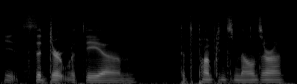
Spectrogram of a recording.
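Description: A man's voice: fairly low pitch, level tone, fast, bright, forceful tone, slight background noise. A man giving casual, unscripted gameplay commentary, rambling as he thinks aloud. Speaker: gaming video host.

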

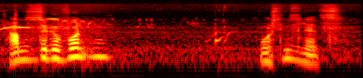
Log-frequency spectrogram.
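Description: A man playing a soothing but bossy confidant who coaches someone by phone in an audio drama, halting and repeating himself as he instructs. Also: high-pitched, gravelly, background noise. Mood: bossy, coaxing. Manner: halting, repetitive, instructive, reassuring. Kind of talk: one-sided phone conversation in an audio novel.

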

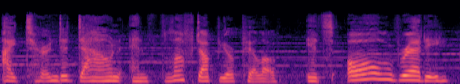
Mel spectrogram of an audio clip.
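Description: A woman's voice: lowish voice, slow, soft background music. An actress playing an anxious, fussing mother of grown children in a radio drama.

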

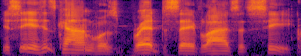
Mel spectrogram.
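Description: Folksy old-timer with a slow rural drawl, deep and gravelly, put on by a male narrator. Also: expressive, pushed and bright, heavily acted. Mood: wistful. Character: folksy older man, grieving dog lover.

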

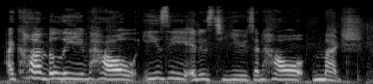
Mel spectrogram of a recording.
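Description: Animated woman vlogging from her truck. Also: on the high side, unhurried, slightly rough, soft background music, poor audio. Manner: animated, expressive, gesturing with hands. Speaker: HVAC technician and business owner. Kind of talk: casual vlog diary. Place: inside a parked truck cab. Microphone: camera on dashboard at arm's length.

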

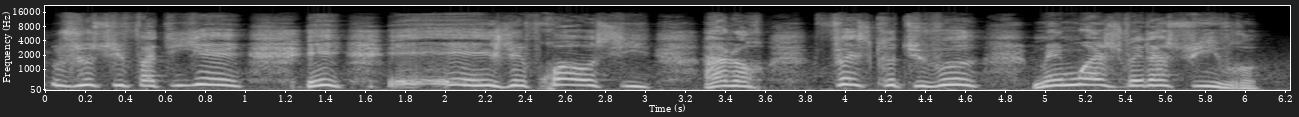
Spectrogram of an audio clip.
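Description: A whiny little girl in a spooky storybook, played by a man. The voice is pitched high and urgent, frightened and impulsive. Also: lively intonation, measured pace, slightly rough, heavily acted. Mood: whiny, upset. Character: tired, frightened, pleading little girl, impulsive younger sister. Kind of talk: children's Halloween storytelling.

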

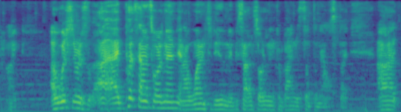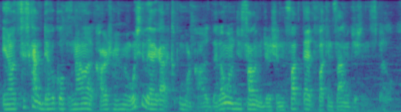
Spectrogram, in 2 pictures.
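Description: A man's voice: medium pitch, fast talker, soft background music. A young man venting over a card game he just played, swearing and laughing in exasperation as he comments. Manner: ranting, profane, laughing in exasperation.

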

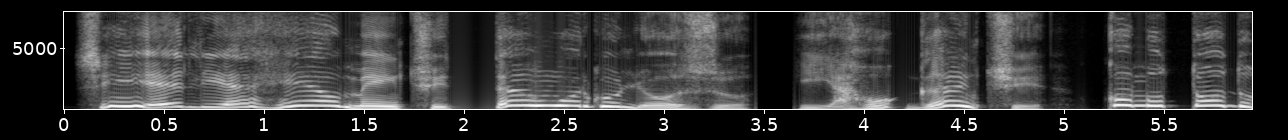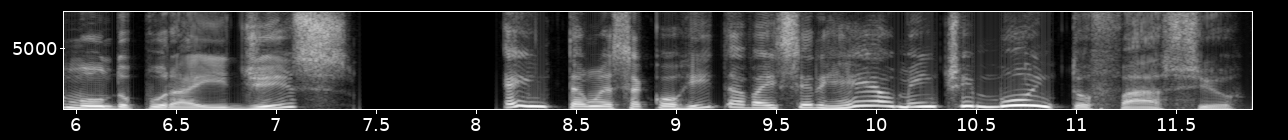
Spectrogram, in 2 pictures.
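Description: A woman as a slow, singsong cartoon tortoise. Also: on the high side, huge pitch swings, dark tone, no echo, clean studio sound, exaggerated voice. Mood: confident, challenging. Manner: slow, deliberate, drawn-out delivery. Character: calm, confident slow tortoise challenging a hare.

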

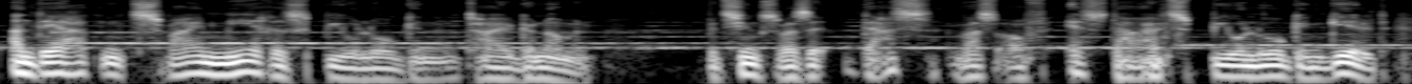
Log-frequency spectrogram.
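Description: An actor playing a confident, worldly biologist in a science fiction radio drama, dry and explanatory. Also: male voice, rumbling low, normal speed. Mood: reflective narration. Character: confident, worldly male biologist and space investigator. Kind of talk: radio drama dialogue and first-person narration. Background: music.

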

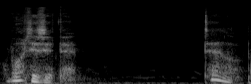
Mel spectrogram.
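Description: An actor playing a charming, secretive man in a radio drama, speaking in a soft, husky, coaxing way. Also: fairly high pitch, very animated, takes it slowly, exaggerated voice. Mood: gently coaxing.

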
